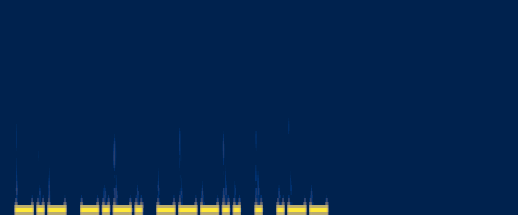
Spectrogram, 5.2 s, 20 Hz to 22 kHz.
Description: Morse code, heard as a keyed tone, about 22 wpm, 690 Hz. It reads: KC8EW
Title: USA Call Signs - 5 Characters - Repeated 3x - 22wpm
